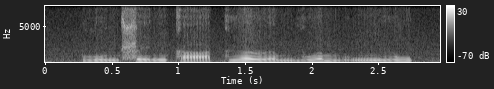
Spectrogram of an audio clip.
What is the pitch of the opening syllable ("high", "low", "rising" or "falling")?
low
